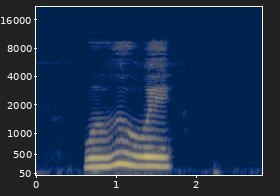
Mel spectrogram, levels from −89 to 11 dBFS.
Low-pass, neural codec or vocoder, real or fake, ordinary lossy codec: 9.9 kHz; codec, 32 kHz, 1.9 kbps, SNAC; fake; MP3, 48 kbps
